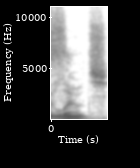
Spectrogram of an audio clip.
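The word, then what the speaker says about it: Lutes: the loots is lucifer spell it for me l-u-t-e-s loots just say loots is what i can't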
